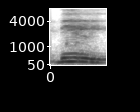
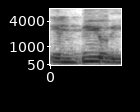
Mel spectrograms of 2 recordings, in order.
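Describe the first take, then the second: First: The word starts with a b sound. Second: The word starts with an m sound. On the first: The speaker calls it right. "It's just Billy" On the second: The speaker calls it wrong. "I told him that it was Mbili"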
